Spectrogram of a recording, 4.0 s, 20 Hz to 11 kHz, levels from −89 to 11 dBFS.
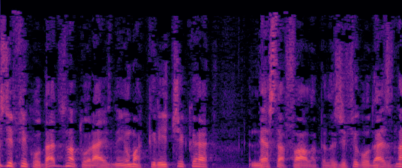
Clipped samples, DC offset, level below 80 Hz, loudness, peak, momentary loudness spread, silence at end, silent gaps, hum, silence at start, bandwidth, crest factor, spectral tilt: under 0.1%; under 0.1%; -58 dBFS; -28 LUFS; -8 dBFS; 6 LU; 0 s; none; none; 0 s; 11 kHz; 20 dB; -4.5 dB/octave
